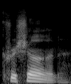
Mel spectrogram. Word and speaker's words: Christian: It is uh Krishawn Keylor, spelled like Christian, said like Krishawn, I believe.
